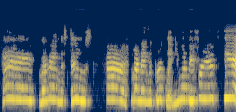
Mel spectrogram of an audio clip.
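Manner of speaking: put-on very high child's voice; little kid voice. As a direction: sound like small children making friends. Voicing little kids meeting.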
